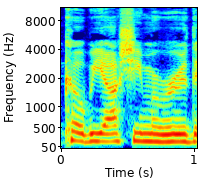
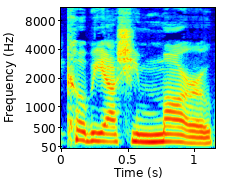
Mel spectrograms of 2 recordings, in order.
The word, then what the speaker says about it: Kobayashi Maru: I figured it was probably a simulation, like the Kobayashi Maru that you didn't know was happening. So, right. – Excuse me, it should be actually Kobayashi Maru, which is the correct way to pronounce that.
